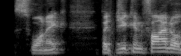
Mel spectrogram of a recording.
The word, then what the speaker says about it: Swanwick: name is spelled s-w-a-n-w-i-c-e-k it's spelled swan wick even though it's pronounced sonic but you can find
